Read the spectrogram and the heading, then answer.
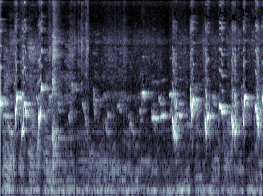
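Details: Bird call played to coax reluctant birds into voice: a few scratchy squawks, a quieter stretch, then a quick string of hoarse, slurred notes, over a low droning hum.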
